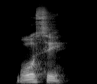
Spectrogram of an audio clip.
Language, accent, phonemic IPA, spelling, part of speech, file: French, France, /bʁɔ.se/, brossée, verb, LL-Q150 (fra)-brossée.wav
- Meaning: feminine singular of brossé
